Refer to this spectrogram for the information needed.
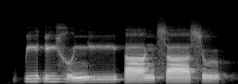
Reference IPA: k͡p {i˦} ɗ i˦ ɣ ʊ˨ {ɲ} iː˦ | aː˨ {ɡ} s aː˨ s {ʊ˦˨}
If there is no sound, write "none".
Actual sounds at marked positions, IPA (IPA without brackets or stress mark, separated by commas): i˦, ɲ, ŋ, ʊ˨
